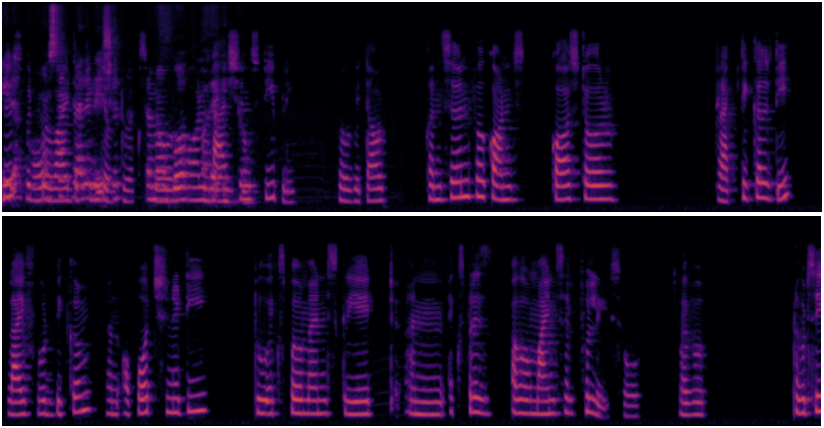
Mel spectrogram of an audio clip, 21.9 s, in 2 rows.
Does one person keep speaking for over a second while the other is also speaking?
Yes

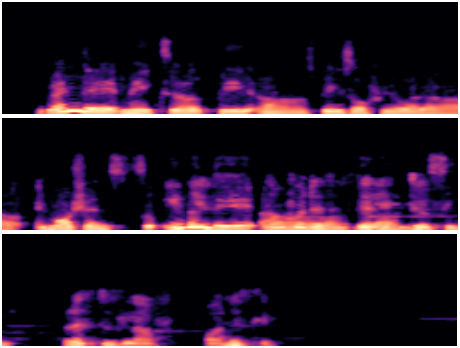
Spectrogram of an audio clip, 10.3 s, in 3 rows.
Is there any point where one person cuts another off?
Yes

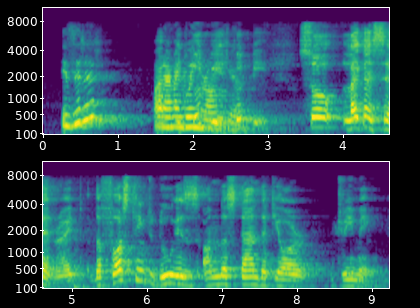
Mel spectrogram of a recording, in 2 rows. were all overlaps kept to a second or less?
No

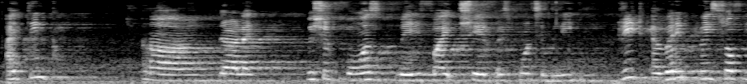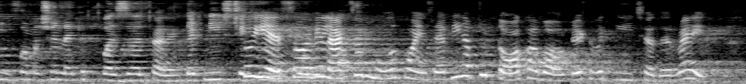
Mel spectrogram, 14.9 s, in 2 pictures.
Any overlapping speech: Yes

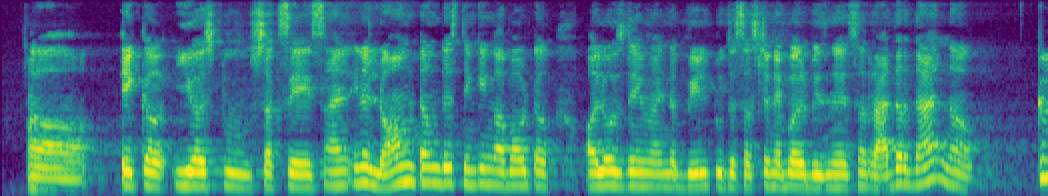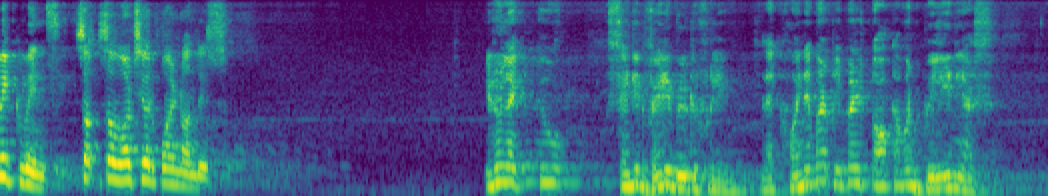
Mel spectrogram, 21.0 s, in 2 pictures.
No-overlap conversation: Yes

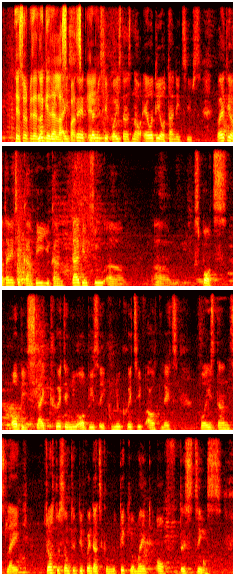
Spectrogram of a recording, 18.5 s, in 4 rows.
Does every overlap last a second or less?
No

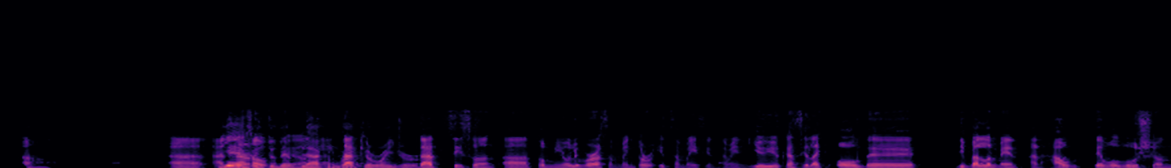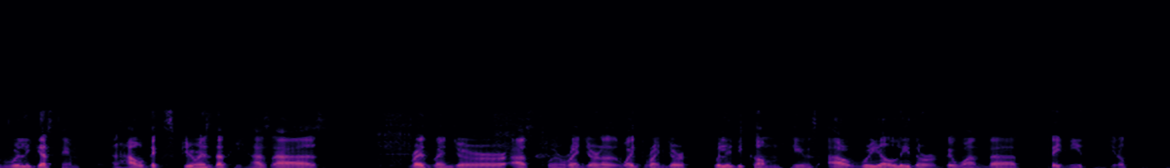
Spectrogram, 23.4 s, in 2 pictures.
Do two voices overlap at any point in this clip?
Yes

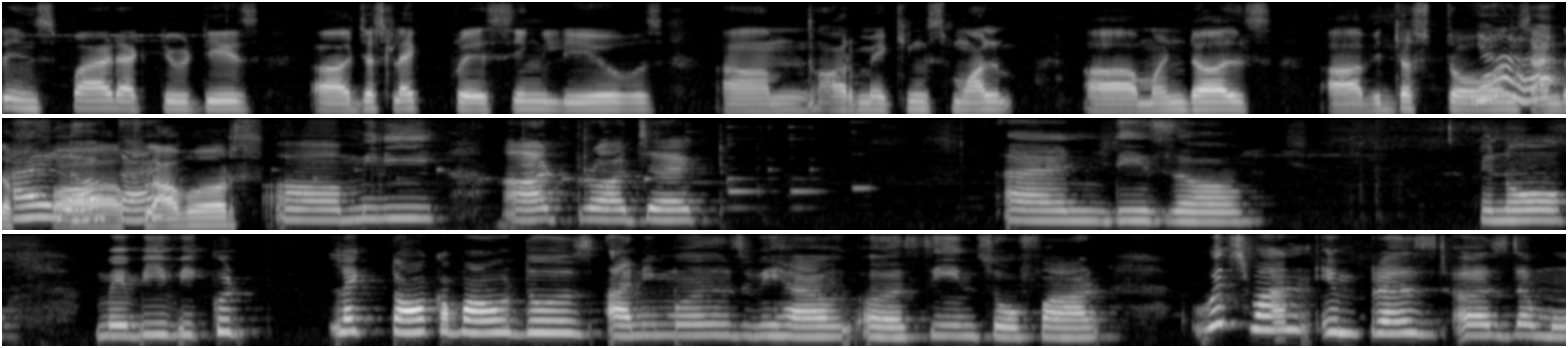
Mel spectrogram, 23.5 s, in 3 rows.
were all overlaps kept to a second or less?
No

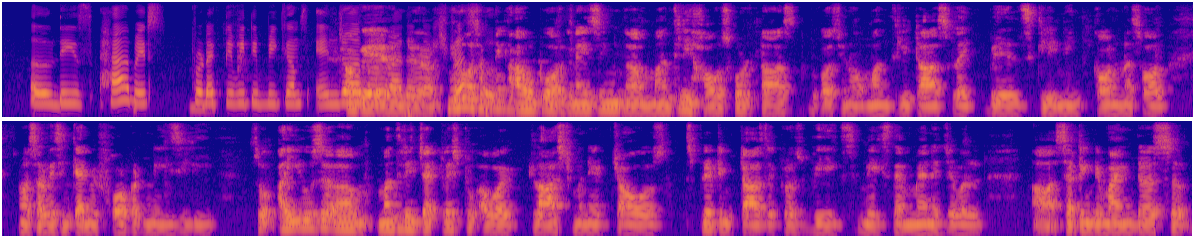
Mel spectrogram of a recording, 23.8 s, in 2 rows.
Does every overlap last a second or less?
No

